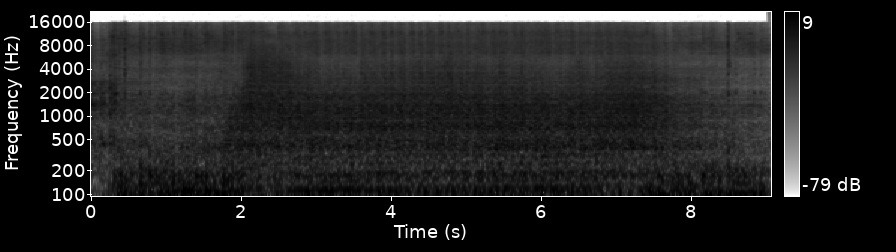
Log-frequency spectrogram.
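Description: Mini Cooper S A-series four-cylinder engine cold-started on full choke: a couple of beats of the starter motor, then it bursts into life and runs at a fast idle of about 2,000 rpm. Racing like this before the oil has got round is the kind of start that, by the owner's account, wears this engine.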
